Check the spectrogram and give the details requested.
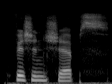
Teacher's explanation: the D is just completely gone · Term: elision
